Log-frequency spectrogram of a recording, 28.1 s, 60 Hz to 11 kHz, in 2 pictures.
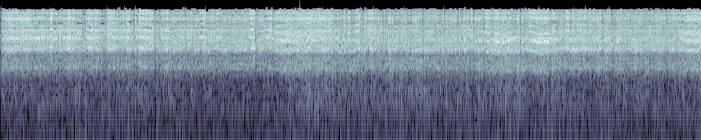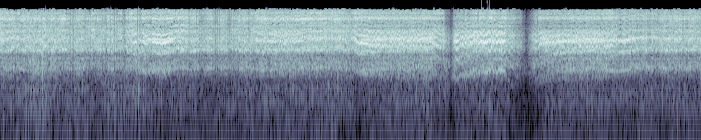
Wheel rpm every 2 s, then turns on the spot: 230, 230, 230, 230, 230, 220, 230, 230, 220, 220, 210, 130, 140, 220.
none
